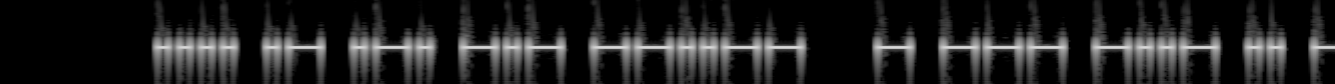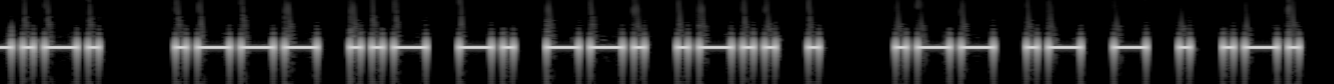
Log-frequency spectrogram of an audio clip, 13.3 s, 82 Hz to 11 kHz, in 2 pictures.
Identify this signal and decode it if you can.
Morse code, heard as a keyed tone, about 22 wpm, 700 Hz. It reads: HARK, TOXIC JUNGLE WATER
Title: Pangram Challenge v2 - 22wpm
